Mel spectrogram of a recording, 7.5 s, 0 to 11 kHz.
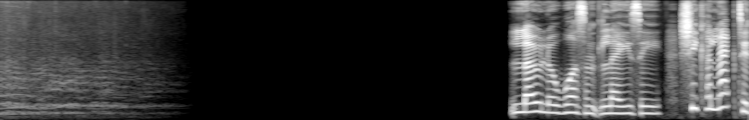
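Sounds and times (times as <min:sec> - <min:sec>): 
bees buzzing: 0:00.0 - 0:01.8
speech: 0:05.1 - 0:07.4.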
